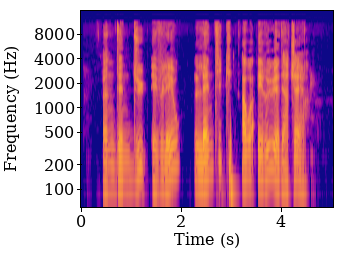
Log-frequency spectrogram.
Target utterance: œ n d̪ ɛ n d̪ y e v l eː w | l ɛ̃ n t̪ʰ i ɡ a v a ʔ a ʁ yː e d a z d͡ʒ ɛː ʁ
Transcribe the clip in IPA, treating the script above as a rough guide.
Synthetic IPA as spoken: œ n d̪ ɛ n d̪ y e v l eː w | l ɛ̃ n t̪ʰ i k a w a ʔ e ʁ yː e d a ʁ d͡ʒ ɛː ʁ

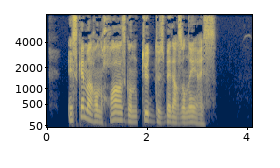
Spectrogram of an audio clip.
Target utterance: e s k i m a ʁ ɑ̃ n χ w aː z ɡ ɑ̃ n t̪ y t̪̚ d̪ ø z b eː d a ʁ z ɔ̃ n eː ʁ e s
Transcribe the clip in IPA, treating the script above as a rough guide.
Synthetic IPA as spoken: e s k ɛ m a ʁ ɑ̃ n χ w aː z ɡ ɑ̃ n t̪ y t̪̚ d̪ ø z b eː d a ʁ z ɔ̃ n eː ʁ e s

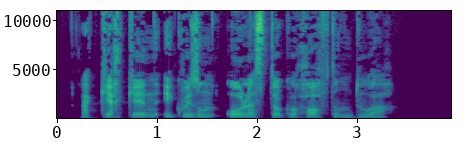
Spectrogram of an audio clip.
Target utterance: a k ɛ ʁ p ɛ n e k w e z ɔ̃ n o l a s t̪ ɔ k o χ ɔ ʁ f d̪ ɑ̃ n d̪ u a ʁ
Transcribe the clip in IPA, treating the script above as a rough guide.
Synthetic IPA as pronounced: a k ɛ ʁ k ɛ n e k w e z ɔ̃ n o l a s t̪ ɔ k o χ ɔ ʁ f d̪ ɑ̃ n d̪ u a ʁ

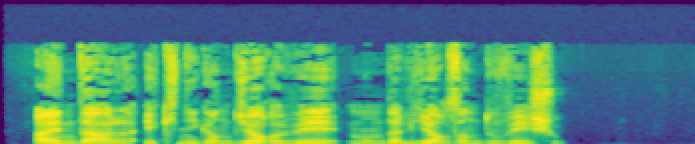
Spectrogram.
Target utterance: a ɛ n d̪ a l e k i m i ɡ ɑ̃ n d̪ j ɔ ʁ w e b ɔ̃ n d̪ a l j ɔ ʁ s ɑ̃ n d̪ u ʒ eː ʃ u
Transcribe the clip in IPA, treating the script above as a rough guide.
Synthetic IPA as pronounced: a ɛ n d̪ a l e k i n i ɡ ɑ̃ n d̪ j ɔ ʁ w e m ɔ̃ n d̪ a l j ɔ ʁ z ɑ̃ n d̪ u v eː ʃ u

